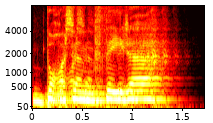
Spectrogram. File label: bottom feeder, Announcer Voice, female; Unreal Tournament; ut2004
